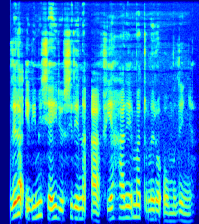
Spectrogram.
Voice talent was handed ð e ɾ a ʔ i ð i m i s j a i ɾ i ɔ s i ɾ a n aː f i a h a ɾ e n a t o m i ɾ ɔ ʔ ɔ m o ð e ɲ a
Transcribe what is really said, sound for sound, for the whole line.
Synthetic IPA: ð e ɾ a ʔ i ð i m i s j a i ɾ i ɔ s i ɾ e n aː f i a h a ɾ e m a t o m e ɾ ɔ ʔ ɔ m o ð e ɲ a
